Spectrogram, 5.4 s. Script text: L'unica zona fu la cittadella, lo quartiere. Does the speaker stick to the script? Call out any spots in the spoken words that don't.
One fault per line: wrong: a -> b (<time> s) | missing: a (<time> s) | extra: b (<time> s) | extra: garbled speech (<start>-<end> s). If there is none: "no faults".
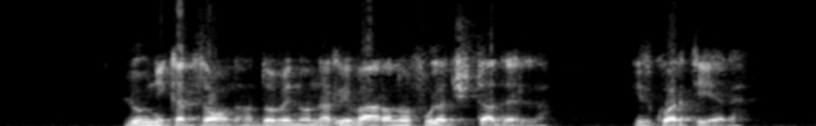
extra: dove non arrivarono (1.7 s)
wrong: lo -> il (4.2 s)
